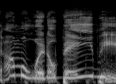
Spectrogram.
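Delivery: put-on high baby voice; little baby voice. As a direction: squeak it like a tiny child. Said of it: "I do a voice".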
